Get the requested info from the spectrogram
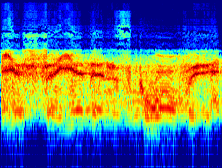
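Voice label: player killed enemy mood high, speech Polish; War Thunder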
